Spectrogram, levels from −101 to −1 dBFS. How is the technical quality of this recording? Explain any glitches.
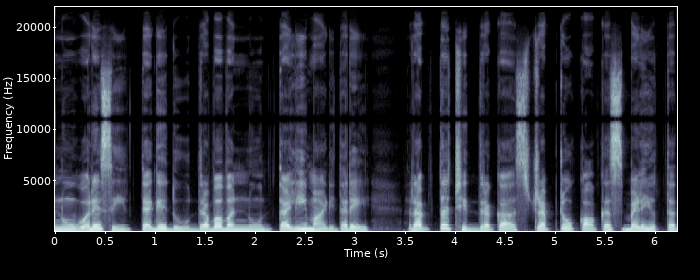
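The recording has one technical fault, and it runs through the whole clip: imaging from linear upsampling. The audio was apparently raised to a higher rate by drawing straight lines between samples. The sound points to a jump from roughly 22 kHz to 44.1 kHz. That crude interpolation leaves the top end dull and lets a mirrored copy of the spectrum leak into the 11 to 22 kHz band, around 25 dB below the speech. You hear it as a faint metallic shimmer riding on the sibilants.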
